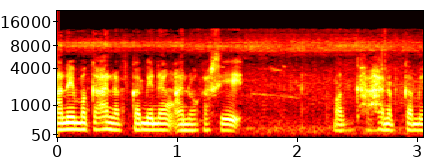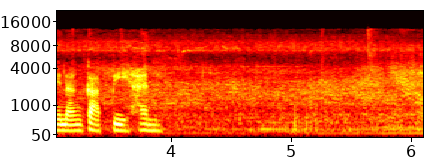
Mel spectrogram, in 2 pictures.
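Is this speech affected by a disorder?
No.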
